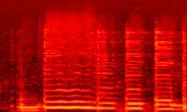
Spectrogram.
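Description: Amplified electric guitar and bass guitar playing a short run of four or five sustained notes, one held longer in the middle, as a sound check for the studio's levels.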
